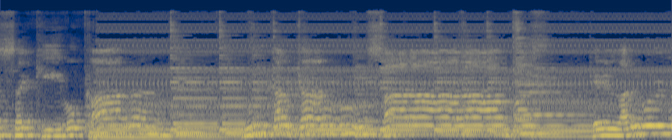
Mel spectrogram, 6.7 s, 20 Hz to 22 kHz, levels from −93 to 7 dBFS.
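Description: From 0.96 s to the end, timecode bleed: linear timecode leaking in from an adjacent track or cable, sitting roughly 20 dB under the sound. Unlike a steady whine or hum, it's a chirping warble flipping between pitches near 1 and 2 kHz, cycling at 23.976 frames per second.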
